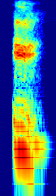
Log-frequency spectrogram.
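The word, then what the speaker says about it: ん: যখন আমরা করব, তখন এটার উচ্চারণটা হবে জাস্ট উম, অর্থাৎ মুখ বন্ধ করে আমরা বলবো। হ্যাঁ, কিন্তু এটা যখন সামনে একটা অক্ষর আসবে তখন এটার উচ্চারণটা বাংলার নয়ের মতো হবে।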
